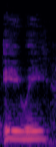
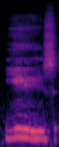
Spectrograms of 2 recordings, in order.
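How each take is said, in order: First: "Iwi" said "ee-wee", two syllables; a small girl's "Iwi", "ee-wee"; childish mispronunciation. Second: "ewes" said as one syllable, like "yooz"; correct ewes. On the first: Daughter insisting on her own word, "Iwi" as "ee-wee". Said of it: "And she said". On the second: Granddad giving the right word, "ewes" as "yooz". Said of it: "E W E". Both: Retold or imitated.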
